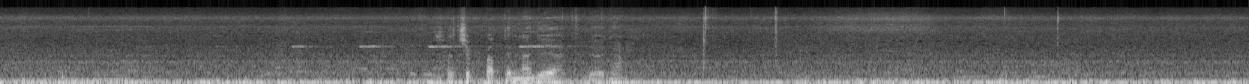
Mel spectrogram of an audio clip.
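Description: A screwdriver turns small screws with faint clicks.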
